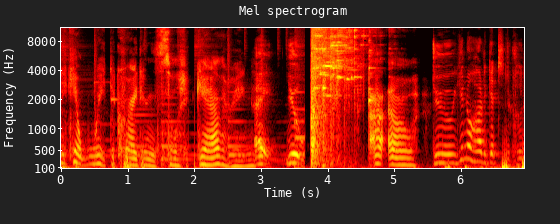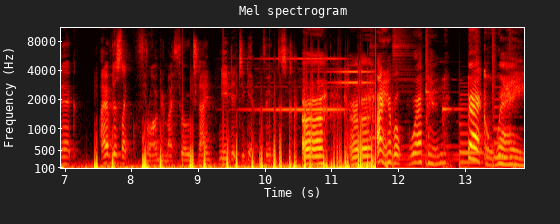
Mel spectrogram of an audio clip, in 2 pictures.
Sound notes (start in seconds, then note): 3.7 shatter; 8.0 heartbeat intensifies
